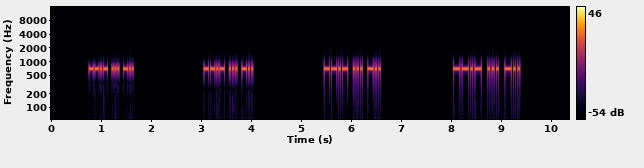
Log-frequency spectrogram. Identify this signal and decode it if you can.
Morse code, heard as a keyed tone, about 35 wpm, 700 Hz. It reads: QSD QSD QSD QSD
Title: Speed-Racing Q-Codes - 28wpm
